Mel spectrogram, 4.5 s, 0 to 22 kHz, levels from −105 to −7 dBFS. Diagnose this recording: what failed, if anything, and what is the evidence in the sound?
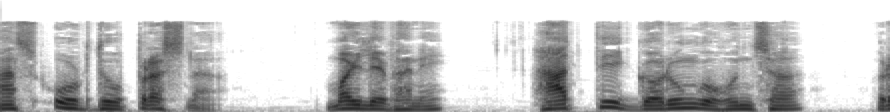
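The codec stage is where it went wrong. Across the whole clip the speech has a hard ceiling, with nothing above 9.9 kHz, so it sounds dull, and the sibilants and sustained vowels carry a fizzy, warbly smear. That's the signature of AAC compression, likely AAC-LC squeezed to a low rate that fits around 32 kbps. The encoder starves the upper bands of bits, drops them outright, and coarsely quantises what's left in each frame, which gives that swirly texture.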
